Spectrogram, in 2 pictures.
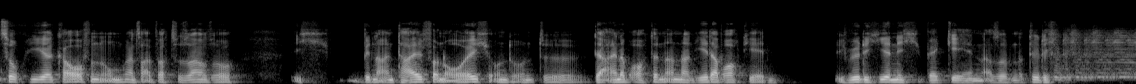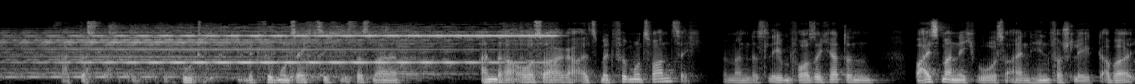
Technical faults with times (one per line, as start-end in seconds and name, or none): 10.45-17.30 feedback howl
